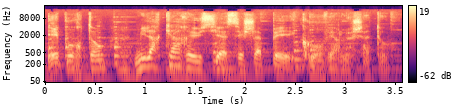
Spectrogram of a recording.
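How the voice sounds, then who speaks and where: A man's voice: lowish voice, huge pitch swings, a little fast. A man narrating a cartoon recap in a dramatic, questioning tone. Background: music.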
